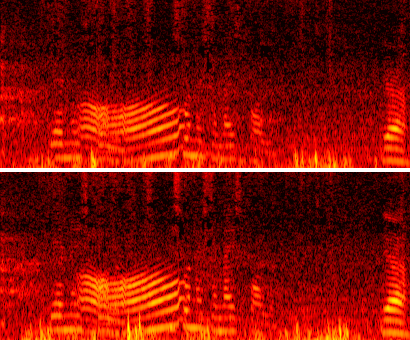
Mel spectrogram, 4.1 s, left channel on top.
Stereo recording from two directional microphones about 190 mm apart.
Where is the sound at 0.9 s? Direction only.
35° right (ahead or behind).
